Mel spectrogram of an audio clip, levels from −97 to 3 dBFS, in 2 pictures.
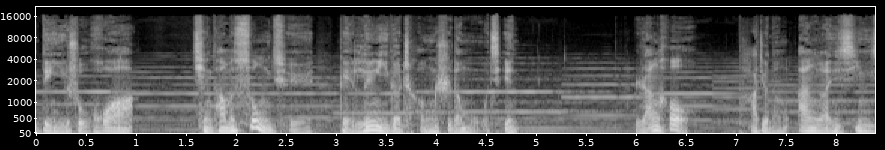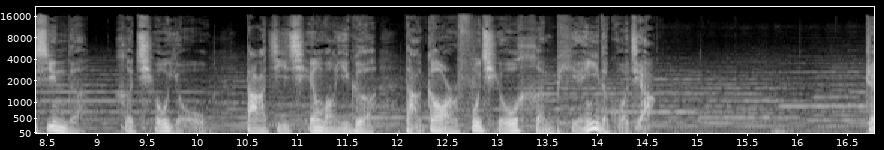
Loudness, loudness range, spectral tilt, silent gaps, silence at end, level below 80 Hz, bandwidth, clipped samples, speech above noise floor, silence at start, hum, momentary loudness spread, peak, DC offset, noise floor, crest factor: -17 LUFS; 5 LU; -4.5 dB/octave; none; 0 s; -32 dBFS; 16.5 kHz; under 0.1%; 21 dB; 0 s; none; 22 LU; -2 dBFS; under 0.1%; -38 dBFS; 16 dB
